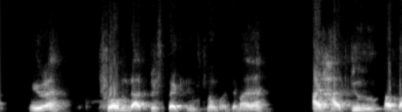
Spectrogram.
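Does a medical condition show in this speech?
Yes: cerebral palsy; diagnosed in childhood.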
